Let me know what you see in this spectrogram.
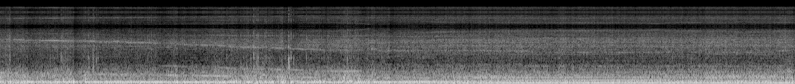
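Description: A car's engine running as it drives along a rough dirt track, heard close from a camera on the hood, its pitch easing down over the first few seconds.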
